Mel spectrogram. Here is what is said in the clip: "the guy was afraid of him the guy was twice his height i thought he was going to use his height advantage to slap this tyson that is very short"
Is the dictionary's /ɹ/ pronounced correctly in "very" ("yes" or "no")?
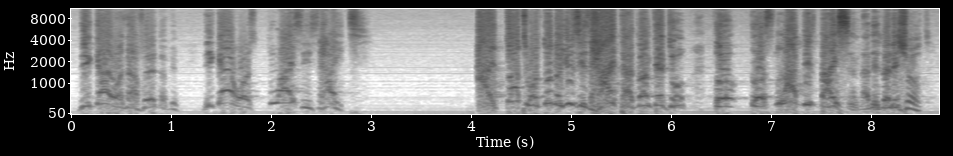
no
